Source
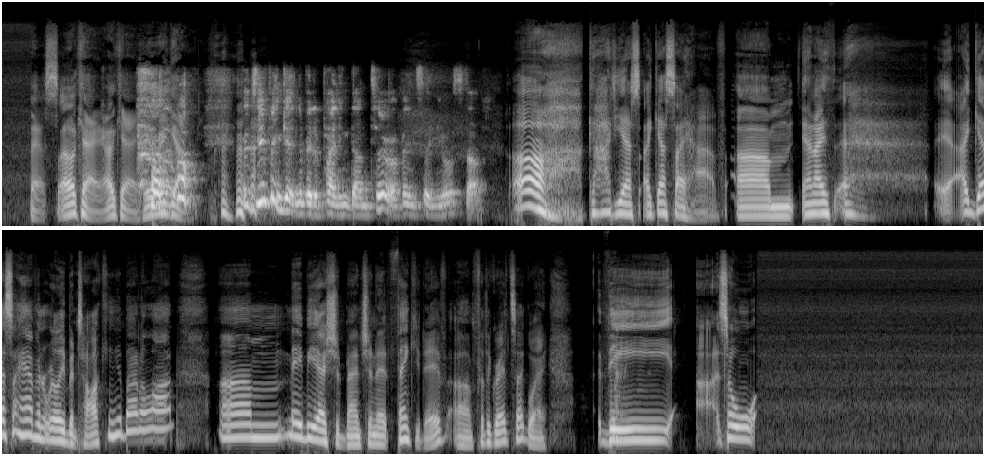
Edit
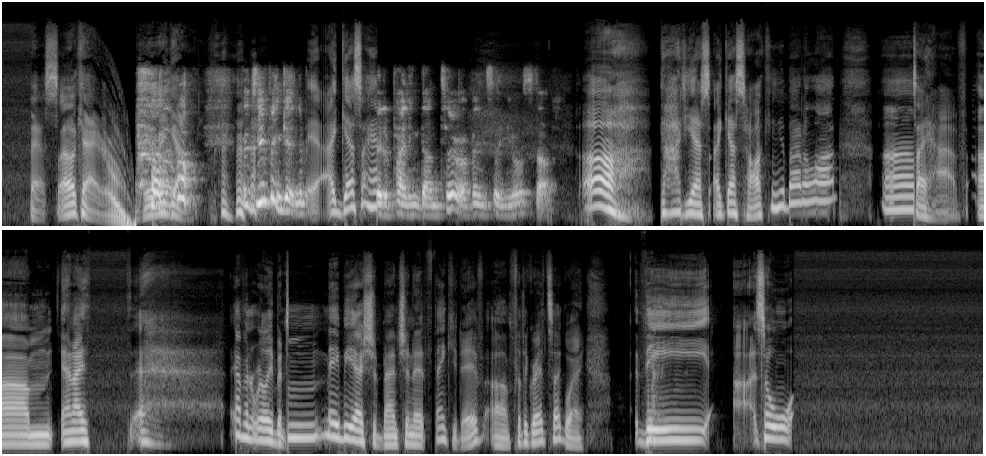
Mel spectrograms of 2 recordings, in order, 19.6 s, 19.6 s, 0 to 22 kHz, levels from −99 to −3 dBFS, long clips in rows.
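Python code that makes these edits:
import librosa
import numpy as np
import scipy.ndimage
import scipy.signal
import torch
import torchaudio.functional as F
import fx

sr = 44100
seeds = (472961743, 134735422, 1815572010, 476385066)

y = fx.studio_fade_out(x, sr, start_s=5.41, length_s=0.48)
y = fx.edit(y, sr, fx.tape_stop(start_s=0.92, length_s=0.42),
    fx.insert_room_tone(at_s=8.29, length_s=0.37),
    fx.move(start_s=9.38, length_s=0.7, to_s=3.05),
    fx.move(start_s=10.6, length_s=1.71, to_s=6.71),
    fx.fade_in_span(start_s=13.75, length_s=0.29, curve='qsin'), tone=tone)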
